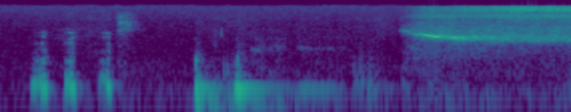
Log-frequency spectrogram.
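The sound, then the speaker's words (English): After a few short breathy puffs and a low hum, someone whistles one high, airy note that dips slightly in pitch and holds, wrapped in a rush of breath noise. “I can whistle.”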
